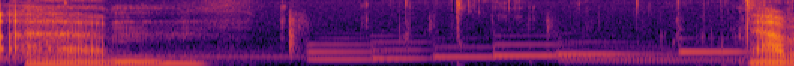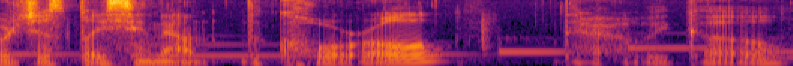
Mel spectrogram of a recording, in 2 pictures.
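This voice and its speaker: Soft-spoken and relaxed in tone, at a very slow pace with long, frequent pauses, over music in the background. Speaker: gaming content creator. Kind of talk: soft spoken gameplay commentary. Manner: soft-spoken, relaxed.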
